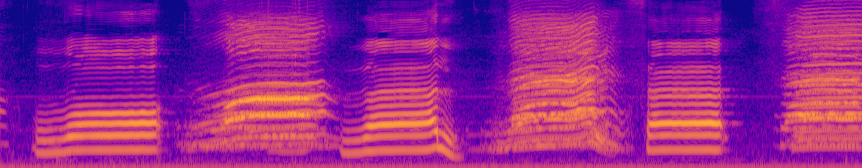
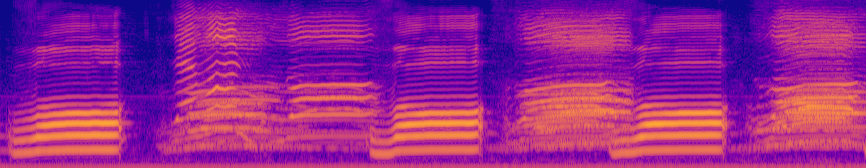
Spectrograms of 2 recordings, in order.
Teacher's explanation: জিহ্বার আগা সামনের উপরের, দুই দাঁতের আগার সঙ্গে লাগিয়ে, তিনটি হরফ উচ্চারিত হয়। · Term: 13 নম্বর মাখরাজ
